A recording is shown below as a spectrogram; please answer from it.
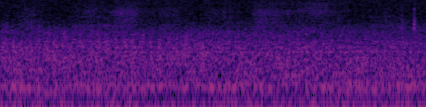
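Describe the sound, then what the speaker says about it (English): A helicopter on the move at Aberdeen heliport gives a steady low droning rumble, fairly faint and distant, continuous with no talk. "We've got a chopper on the move."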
